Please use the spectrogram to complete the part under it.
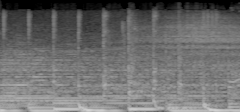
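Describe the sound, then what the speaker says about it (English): A heat gun blows steadily at close range while being used to loosen a sticker for an Easter craft, a dense continuous whoosh broken by short scraping or tapping noises over a low hum. "I'm going to use my heat gun to help me get this sticker off"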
